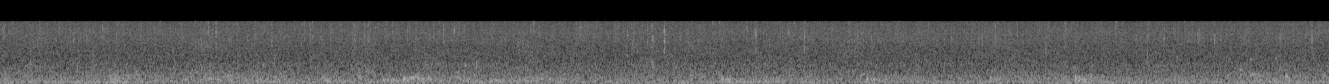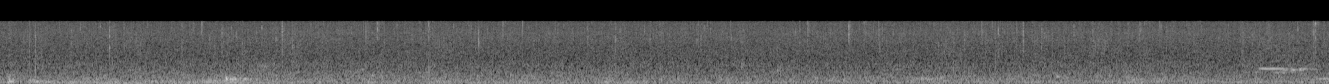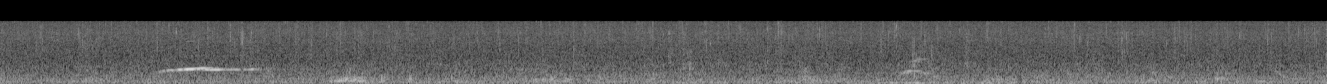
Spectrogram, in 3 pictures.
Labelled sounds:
28.4	28.8	humpback whale, 0.78 to 0.84 kHz

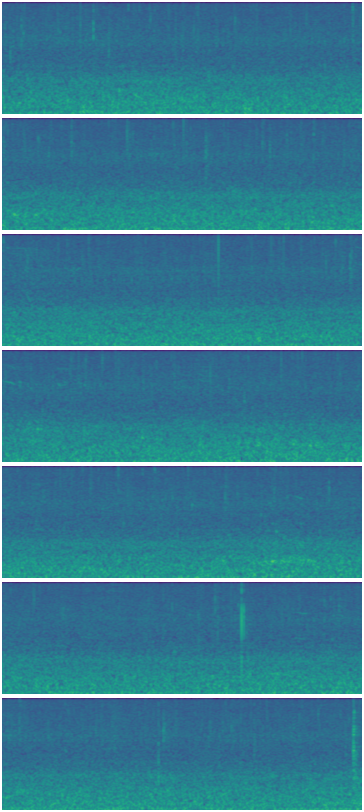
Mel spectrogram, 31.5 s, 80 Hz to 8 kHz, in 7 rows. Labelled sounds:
9.0	9.3	Pacific white-sided dolphin, 5.6 to 5.8 kHz
13.4	13.7	Pacific white-sided dolphin, 3.4 to 3.9 kHz

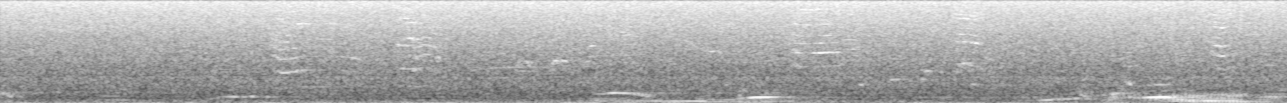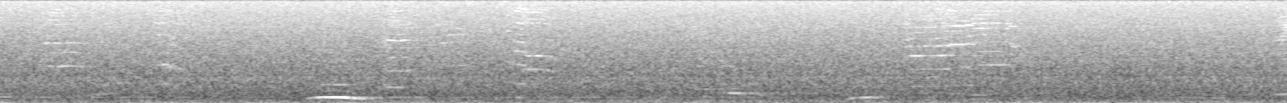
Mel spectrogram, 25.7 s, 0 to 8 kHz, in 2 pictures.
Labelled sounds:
2.8	3.1	humpback whale, 0.83 to 1.0 kHz
4.0	4.2	humpback whale, 0.93 to 1.1 kHz
8.1	8.4	humpback whale, 1.6 to 1.7 kHz
9.6	9.8	humpback whale, 2.0 to 2.3 kHz
16.7	17.0	humpback whale, 0.90 to 2.4 kHz
18.1	18.5	humpback whale, 1.3 to 1.5 kHz
22.1	23.0	humpback whale, 1.1 to 4.0 kHz

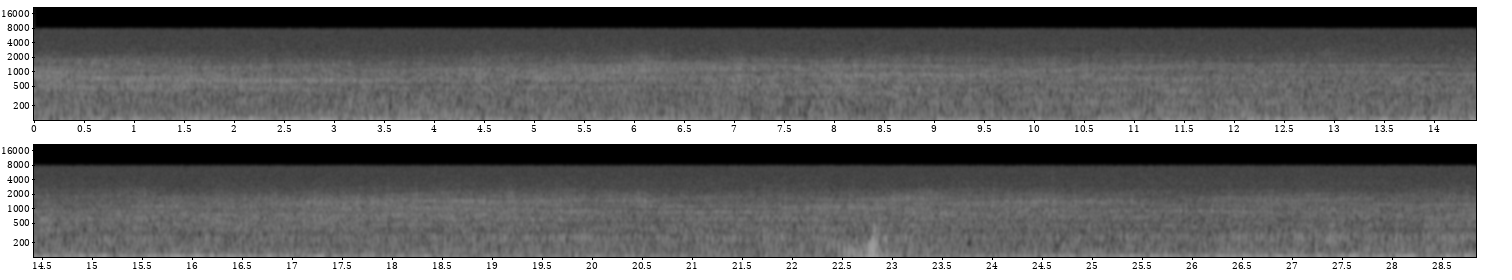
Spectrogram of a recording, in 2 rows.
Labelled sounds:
26.2	26.5	vessel noise, 1.7 to 1.8 kHz

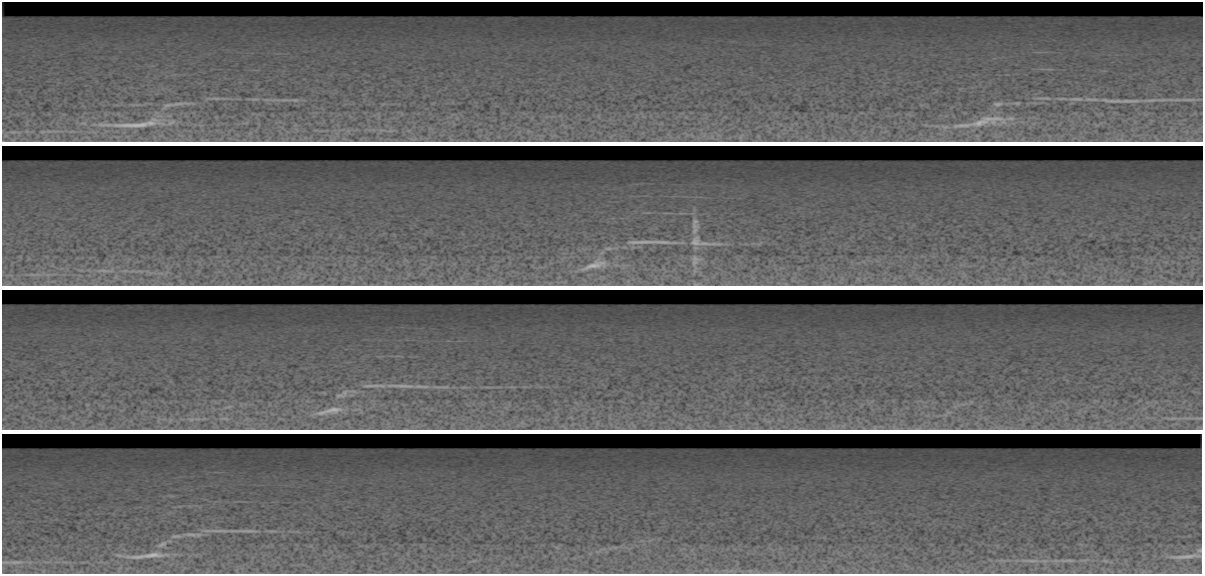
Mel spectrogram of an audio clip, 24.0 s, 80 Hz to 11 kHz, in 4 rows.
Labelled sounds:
1.0	1.5	humpback whale, 0.99 to 1.2 kHz
5.1	6.0	humpback whale, 0.96 to 1.2 kHz
9.0	9.6	humpback whale, 0.80 to 3.3 kHz
13.8	14.3	humpback whale, 1.0 to 1.2 kHz
18.8	19.3	humpback whale, 0.80 to 2.3 kHz

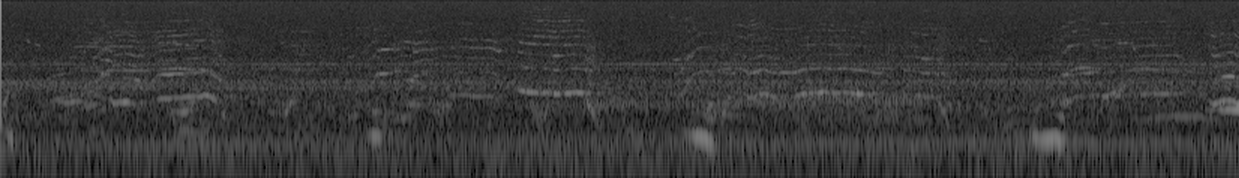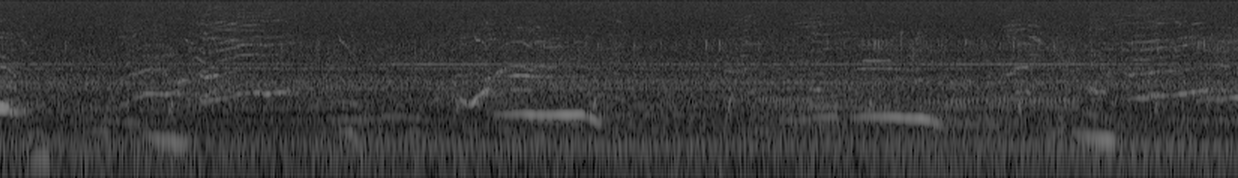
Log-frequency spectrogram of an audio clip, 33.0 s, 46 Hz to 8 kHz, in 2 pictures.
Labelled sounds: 1.0	2.6	humpback whale, 0.80 to 4.4 kHz
5.0	7.7	humpback whale, 0.83 to 4.5 kHz
9.1	11.8	humpback whale, 0.86 to 3.9 kHz
12.1	12.5	humpback whale, 1.3 to 3.1 kHz
14.1	15.8	humpback whale, 0.86 to 4.3 kHz
16.1	16.5	humpback whale, 0.80 to 1.8 kHz
18.2	18.7	humpback whale, 0.90 to 1.1 kHz
19.2	20.3	humpback whale, 0.80 to 4.9 kHz
23.3	24.0	humpback whale, 0.83 to 2.4 kHz
27.0	27.6	humpback whale, 2.8 to 4.2 kHz
28.0	28.4	humpback whale, 1.3 to 1.4 kHz
29.9	30.2	humpback whale, 0.86 to 3.9 kHz
31.5	32.6	humpback whale, 0.93 to 2.8 kHz

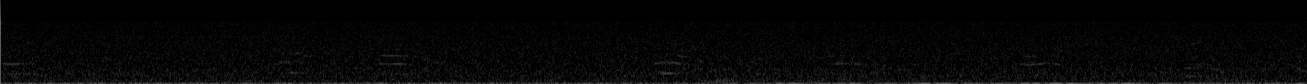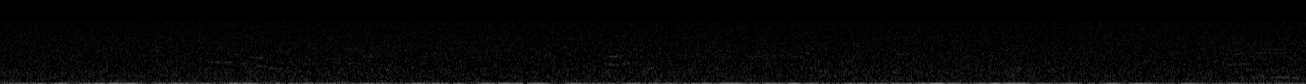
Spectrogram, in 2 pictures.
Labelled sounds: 3.8	4.1	humpback whale, 0.86 to 1.5 kHz
6.5	6.8	humpback whale, 0.90 to 1.1 kHz
10.2	10.5	humpback whale, 0.90 to 1.1 kHz
15.2	15.4	humpback whale, 0.99 to 1.1 kHz

